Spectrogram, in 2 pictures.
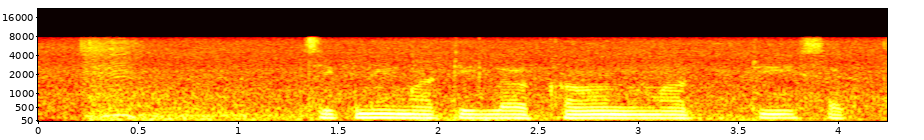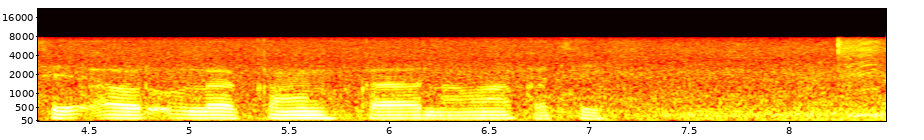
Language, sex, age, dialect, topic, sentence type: Chhattisgarhi, male, 18-24, Northern/Bhandar, agriculture, question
